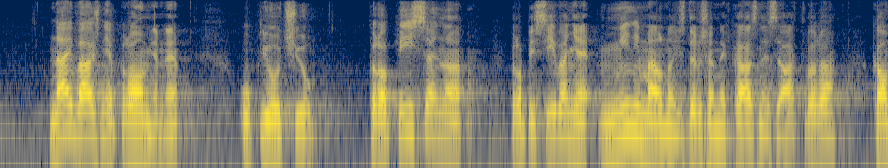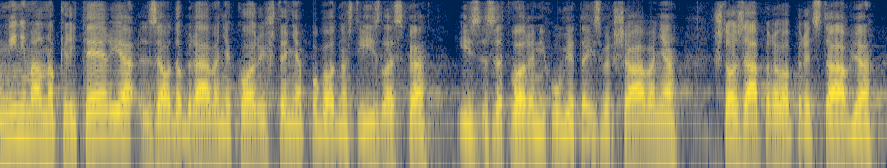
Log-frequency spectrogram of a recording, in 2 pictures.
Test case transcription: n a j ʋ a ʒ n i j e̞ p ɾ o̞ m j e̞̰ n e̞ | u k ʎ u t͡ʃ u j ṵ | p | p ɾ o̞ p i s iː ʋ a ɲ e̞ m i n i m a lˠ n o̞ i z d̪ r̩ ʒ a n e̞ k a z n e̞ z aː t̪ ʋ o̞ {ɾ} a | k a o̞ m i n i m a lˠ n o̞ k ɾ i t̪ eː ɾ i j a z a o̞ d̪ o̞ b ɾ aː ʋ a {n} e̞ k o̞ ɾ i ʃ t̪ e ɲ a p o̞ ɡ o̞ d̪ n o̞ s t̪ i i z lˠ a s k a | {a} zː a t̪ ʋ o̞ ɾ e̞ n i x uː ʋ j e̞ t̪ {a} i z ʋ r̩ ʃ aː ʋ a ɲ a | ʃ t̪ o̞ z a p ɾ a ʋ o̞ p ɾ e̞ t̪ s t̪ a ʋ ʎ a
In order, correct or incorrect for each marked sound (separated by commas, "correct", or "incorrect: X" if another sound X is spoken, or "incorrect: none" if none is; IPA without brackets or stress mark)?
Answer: correct, incorrect: ɲ, incorrect: i, correct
